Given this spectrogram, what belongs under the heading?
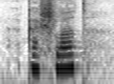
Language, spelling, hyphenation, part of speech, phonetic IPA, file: Czech, kašlat, ka‧š‧lat, verb, [ˈkaʃlat], Cs-kašlat.ogg
- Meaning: 1. to cough 2. to not care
